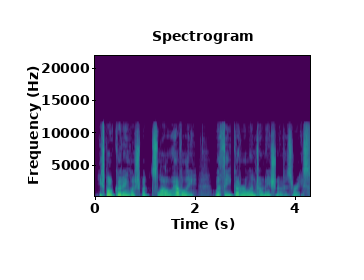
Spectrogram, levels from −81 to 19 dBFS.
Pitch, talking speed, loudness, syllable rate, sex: 125 Hz, 195 wpm, -19 LUFS, 6.2 syllables/s, male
